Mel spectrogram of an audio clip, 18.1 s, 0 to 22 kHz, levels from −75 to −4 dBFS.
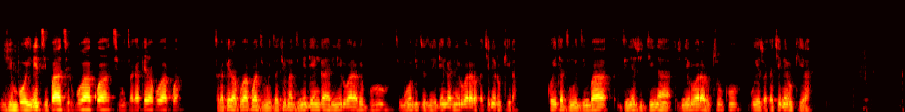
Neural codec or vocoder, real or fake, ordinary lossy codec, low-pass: none; real; Opus, 32 kbps; 7.2 kHz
